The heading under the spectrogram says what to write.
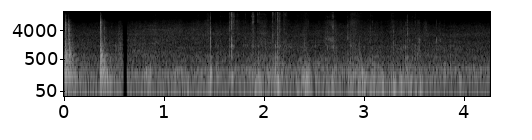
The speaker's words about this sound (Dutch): En dat pasje, kijk, je hebt een pasje. Ja. Hou je hiervoor. Pink, groen. En dan gaat de deur open.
